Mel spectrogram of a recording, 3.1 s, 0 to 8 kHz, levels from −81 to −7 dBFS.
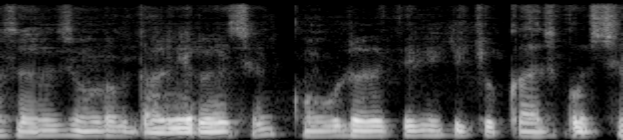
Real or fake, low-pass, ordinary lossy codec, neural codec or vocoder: fake; 7.2 kHz; none; codec, 32 kHz, 1.9 kbps, SNAC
